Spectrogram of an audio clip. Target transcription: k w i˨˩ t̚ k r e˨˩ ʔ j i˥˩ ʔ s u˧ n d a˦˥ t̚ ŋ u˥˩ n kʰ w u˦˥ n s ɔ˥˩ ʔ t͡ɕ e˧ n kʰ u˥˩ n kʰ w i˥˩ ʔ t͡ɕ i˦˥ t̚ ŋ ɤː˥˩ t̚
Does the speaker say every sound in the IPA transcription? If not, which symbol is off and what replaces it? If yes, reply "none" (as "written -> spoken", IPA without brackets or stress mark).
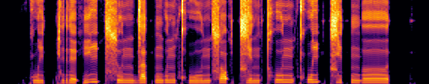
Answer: none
